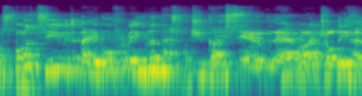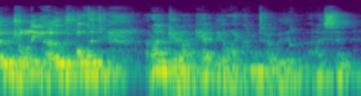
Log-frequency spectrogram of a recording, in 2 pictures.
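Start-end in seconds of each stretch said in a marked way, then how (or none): 0.0-4.7 high-pitched fake English accent, jolly and insistent; mock English accent. Shop owner persisting at an English customer, mock English accent. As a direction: keep up the bad English impersonation. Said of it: "And he just carried on".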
